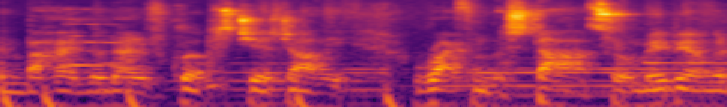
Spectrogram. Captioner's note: cat meows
